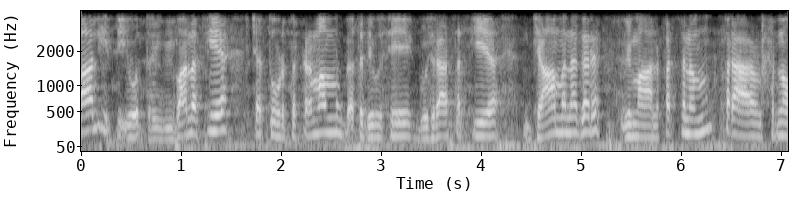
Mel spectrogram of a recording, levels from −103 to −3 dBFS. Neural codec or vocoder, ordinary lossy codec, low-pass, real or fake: codec, 16 kHz, 4 kbps, FunCodec, trained on Chinese and English, 50 frames a second; none; 3.6 kHz; fake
